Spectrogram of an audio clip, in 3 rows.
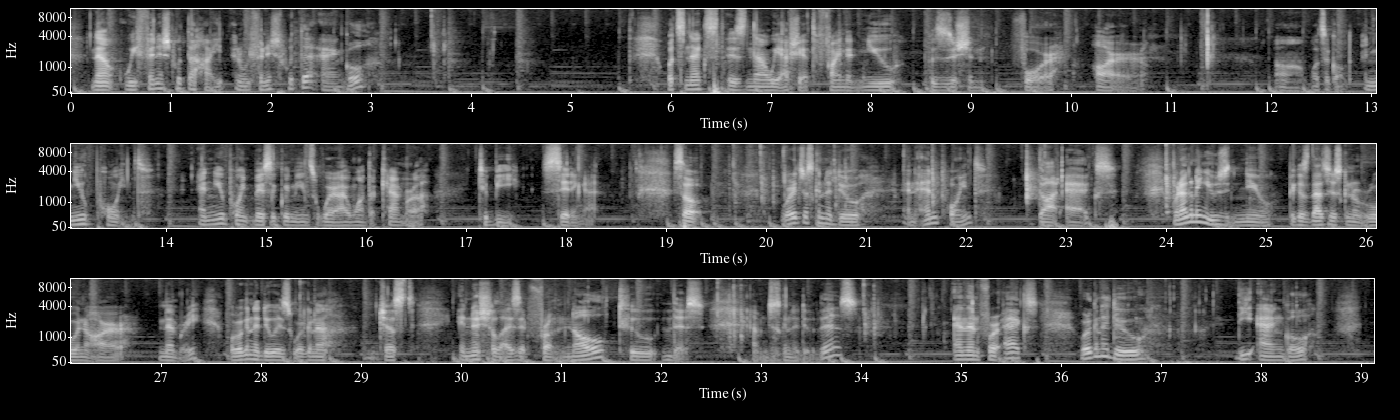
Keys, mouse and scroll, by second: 0.3 click, 3.6 Return, 7.6 Return, 13.0 click, 13.2 click, 13.9 click, 19.7-20.9 typing, 21.7 Return, 22.6 ., 24.0 space, 28.4 =, 32.6 space, 32.7 ;.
